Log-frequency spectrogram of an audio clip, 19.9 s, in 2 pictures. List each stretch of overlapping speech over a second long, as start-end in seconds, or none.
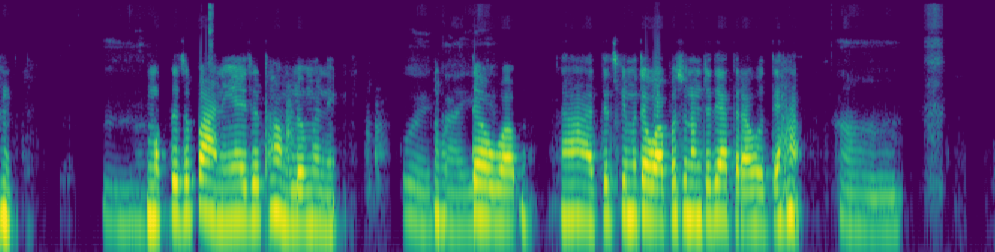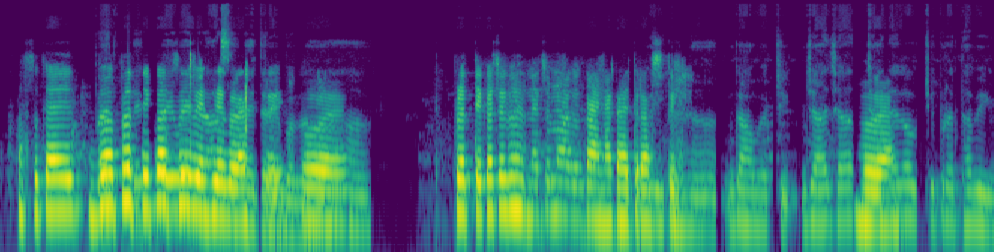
11.6-13.1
